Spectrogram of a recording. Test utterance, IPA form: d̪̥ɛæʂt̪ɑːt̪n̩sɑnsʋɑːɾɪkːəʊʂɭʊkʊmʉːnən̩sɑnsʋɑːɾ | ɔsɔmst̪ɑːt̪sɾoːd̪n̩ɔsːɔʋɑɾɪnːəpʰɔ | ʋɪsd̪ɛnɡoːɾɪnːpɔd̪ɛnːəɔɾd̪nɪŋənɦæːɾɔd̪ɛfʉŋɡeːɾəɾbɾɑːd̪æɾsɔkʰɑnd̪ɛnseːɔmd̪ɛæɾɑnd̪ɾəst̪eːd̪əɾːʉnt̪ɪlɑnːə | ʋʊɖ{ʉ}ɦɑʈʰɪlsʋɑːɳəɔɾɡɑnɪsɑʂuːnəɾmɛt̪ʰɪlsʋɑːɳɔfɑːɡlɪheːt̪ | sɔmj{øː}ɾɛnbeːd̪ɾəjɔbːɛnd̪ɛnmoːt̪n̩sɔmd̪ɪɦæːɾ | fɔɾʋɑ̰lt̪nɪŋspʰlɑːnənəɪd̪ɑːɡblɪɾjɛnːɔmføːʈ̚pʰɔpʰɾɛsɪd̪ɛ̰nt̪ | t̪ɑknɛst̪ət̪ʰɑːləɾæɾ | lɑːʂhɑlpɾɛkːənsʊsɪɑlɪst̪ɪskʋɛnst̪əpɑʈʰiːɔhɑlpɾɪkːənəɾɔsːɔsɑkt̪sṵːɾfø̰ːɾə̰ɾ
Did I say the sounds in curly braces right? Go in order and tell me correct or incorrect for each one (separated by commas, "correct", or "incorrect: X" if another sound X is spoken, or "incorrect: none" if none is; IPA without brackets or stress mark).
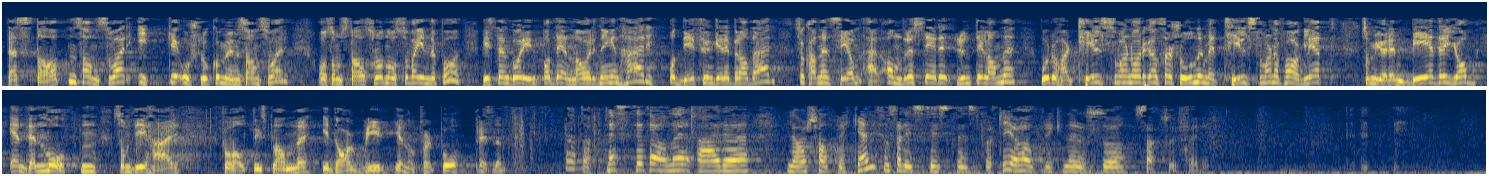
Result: correct, correct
